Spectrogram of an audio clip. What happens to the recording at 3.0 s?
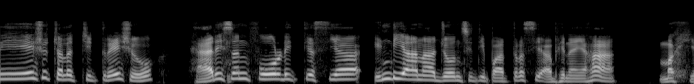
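Nothing goes wrong at 3.0 s; the speech plays through that moment intact.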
